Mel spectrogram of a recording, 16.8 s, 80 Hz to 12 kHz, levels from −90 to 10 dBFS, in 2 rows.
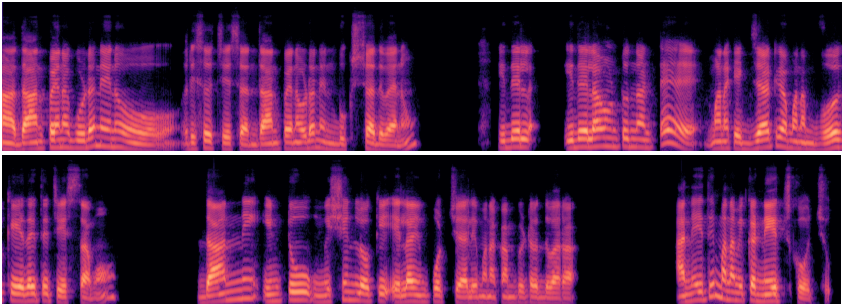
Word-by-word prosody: ఆ! - - +6 0.2
దానిపైన 150 +5 +4
గూడా 160 +4 +3
నేను 180 -2 -2 0.7
రిసర్చ్ 155 +2 -1
చేశాను. 120 -3 -1
దానిపైన 135 +3 +1
గూడా 150 +3 +1
నేను 135 -3 -7
బుక్స్ 120 - -11
చదివాను. 110 -1 +2 1.0
ఇదెలా 180 - +1 0.4
ఇదెలా 180 +3 +5
ఉంటుందంటే, 180 +4 -4 0.5
మనకు 150 0 -2
ఎగ్జాక్ట్‌గా 170 +8 +2
మనం 140 -3 -2 0.2
వర్క్ 170 +3 +3
ఏదైతే 160 +1 +3
చేస్తామో, 125 -1 -1 1.0
దాన్ని 185 +9 +3 0.2
ఇంటూ 170 +4 0 0.3
మెషిన్‌లోకి 160 -1 -1
ఎలా 150 +2 +5
ఇంపోర్ట్ 140 0 -5
చేయాలి 125 0 +2
మన 125 - -4
కంప్యూటర్ 120 0 -4
ద్వారా? 115 -1 0 1.1
అనేది 180 +9 -2
మనం 180 -3 +1
ఇక్కడ 165 -2 +3
నేర్చుకోవచ్చు. 155 0 0
155 Hz, 120 wpm, -17 LUFS, 135-180 Hz, 1.1 s, ఆ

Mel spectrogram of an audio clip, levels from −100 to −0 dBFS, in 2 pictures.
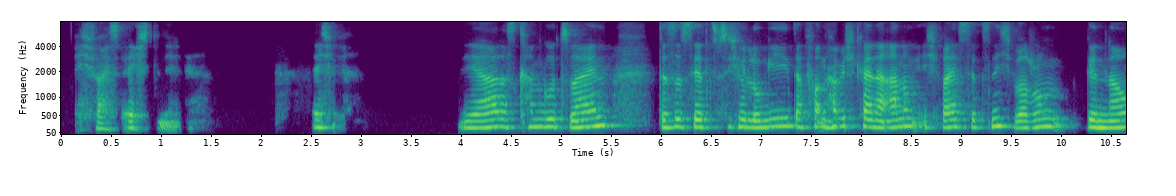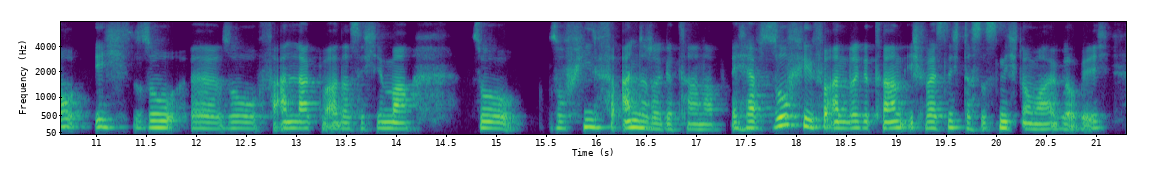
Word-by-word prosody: Ich - - -13
weiß 155 -1 -4
echt, 170 -1 -3
ne - - -6 1.3
Ich 185 +2 0 1.3
Ja, 175 +3 +3
das 200 -1 -2
kann 205 0 -1
gut 205 0 +1
sein. 210 +6 +3 0.4
Das 185 0 +2
ist 205 0 +1
jetzt 195 -1 +3
Psychologie, 200 +2 +1
davon 200 -2 0
habe 215 0 +2
ich 215 0 -4
keine 195 -4 +4
Ahnung. 200 +4 +1
Ich 190 - -9
weiß 195 +1 +1
jetzt 190 +1 -6
nicht, 220 0 +2
warum 210 +6 0
genau 185 +1 +4
ich 195 0 -4
so 180 +1 +1
äh, 165 -1 -3
so 165 0 -4
veranlagt 165 +1 -1
war, - - -2
dass 155 0 -6
ich 160 +1 -13
immer 155 -2 +2 0.6
so 165 -2 -2 0.3
so 170 0 -5
viel 195 +3 0
für 185 - -7
andere 170 -5 +4
getan 140 -1 -5
hab. 135 0 -9
Ich 165 +1 -4
hab 175 0 +4
so 195 +8 +5
viel 245 -6 +1
für 185 -1 0
andere 170 0 +2
getan. 170 0 +1
Ich - - -7
weiß 165 +1 -1
nicht 185 0 -3
das 155 - -6
ist 155 - -7
nicht 170 -1 +2
normal, 140 -1 -1
glaube 145 -2 -4
ich. 175 0 -7
180 Hz, 160 wpm, -24 LUFS, 165-200 Hz, 1.3 s, so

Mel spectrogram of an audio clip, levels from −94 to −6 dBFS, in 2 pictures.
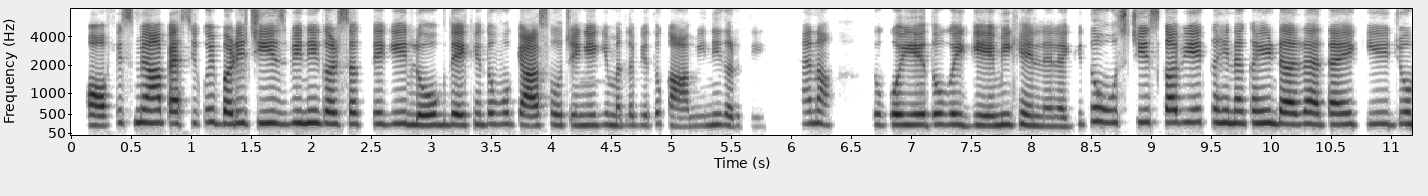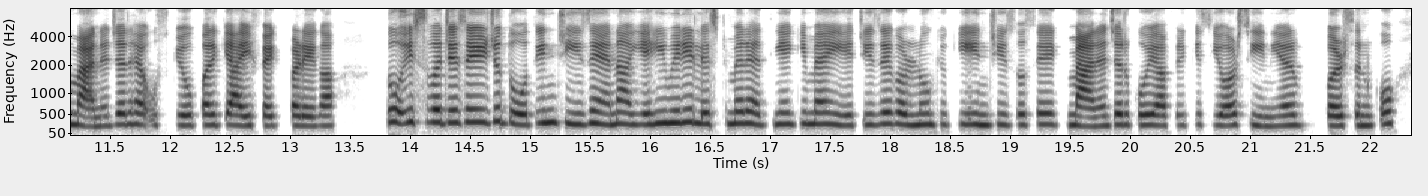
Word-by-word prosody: Office 240 +6 0
में 305 - +2
आप 295 0 +6
ऐसी 280 0 +2
कोई 310 +2 -3
बड़ी 280 0 +3
चीज़ 285 0 +2
भी 290 0 +2
नहीं 295 +1 +3
कर 280 -1 +3
सकते 270 0 -1
कि 275 +2 +1
लोग 245 -1 0
देखें 250 0 +2
तो 265 - -4
वो 265 +1 -8
क्या 240 -3 +5
सोचेंगे 240 0 -2
कि 245 +1 -10
मतलब 240 0 -8
ये 235 - -8
तो 265 +3 -11
काम 220 -4 -2
ही 230 - -14
नहीं 250 +1 -6
करती। 220 -2 -9 0.3
है 280 - -3
ना? 280 -4 -4 0.3
तो 255 - -8
कोई 250 0 +1
ये 250 0 +4
तो 255 +1 -3
कोई 255 0 +1
गेम 235 -1 +3
ही 255 - +2
खेलने 235 -4 -2
लगी 215 +5 -8
तो 330 0 -1
उस 300 - -3
चीज़ 310 -1 0
का 300 0 +6
भी 305 +1 0
ये 310 - +4
कहीं 310 -1 -3
न 290 0 +1
कहीं 290 0 +2
डर 265 -2 +5
रहता 260 -1 +2
है 260 +1 +3
कि 265 +1 -10
ये 275 0 -3
जो 275 - -2
मैनेजर 230 +2 +2
है 260 -1 +1
उसके 240 0 -8
ऊपर 245 +1 0
क्या 245 0 +2
इफेक्ट 230 0 -1
पड़ेगा? 230 0 +1 0.4
तो 310 -1 0
इस 310 +2 +1
वजह 305 -1 +4
से 315 +1 +6
ये 310 - +5
जो 330 - 0
2-3 285 +1 -1
चीज़ें 285 -1 -1
हैं 260 -2 +2
ना, 275 +1 0
यही 260 +2 0
मेरी 295 +1 +3
लिस्ट 270 -1 -4
में 280 +1 0
रहती 265 -2 -3
हैं 265 0 -1
कि 275 +1 -7
मैं 270 0 0
ये 245 -2 -2
चीज़ें 255 +2 -1
कर 260 -2 0
लूँ 255 +1 -2
क्योंकि 260 +1 -4
इन 250 -1 -1
चीज़ों 250 0 -6
से 260 +1 -3
मैनेजर 230 +2 +3
को 245 - -1
या 240 -1 +2
फिर 240 +1 -15
किसी 245 -1 -9
और 235 +1 0
सीनियर 235 -1 -3 0.3
पर्सन 235 0 0
को 275 +4 -4
255 Hz, 250 wpm, -24 LUFS, 240-280 Hz, 0.4 s, आप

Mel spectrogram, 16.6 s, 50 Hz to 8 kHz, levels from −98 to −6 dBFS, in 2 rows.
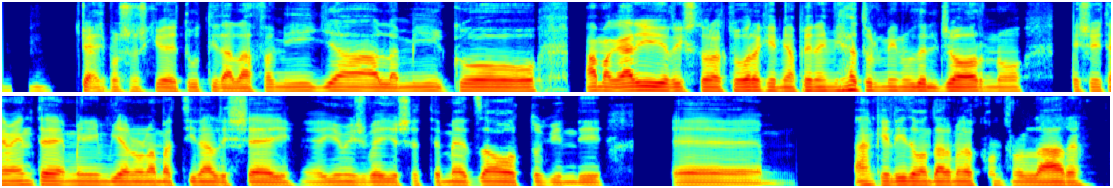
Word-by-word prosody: d 115 -1 -16 0.2
cioè, - - -2
ti - - -11
possono 105 0 -8
scrivere 105 +1 -2
tutti, 110 +2 -8
dalla 105 -1 +1
famiglia 115 +1 -1
all'amico, 115 0 +1 0.4
a 120 - +2
magari 120 +2 +5
il 125 -2 +6
ristoratore 115 +1 +2
che 115 +1 -2
mi 110 - -2
ha - - +2
appena 115 +2 0
inviato 120 +4 +1
il 115 - -4
menù 115 -1 -2
del 115 -2 +2
giorno 115 0 +3 0.3
e 115 - -8
solitamente 115 +2 0
me 110 0 -4
li 110 - -1
inviano 105 0 0
la 105 - +1
mattina 105 +1 -2
alle 100 -1 0
6 100 0 0
e 100 -1 -8
io 105 +1 -3
mi 110 - -2
sveglio 105 0 -2
7 105 0 -11
e - - -4
mezza 105 +1 -1
8, 105 0 +1
quindi, 100 0 -5 0.5
ehm, 95 -5 -3 0.5
anche 110 0 -1
lì 110 +1 +1
devo 115 -1 +3
andarmelo 110 0 +1
a 105 - -3
controllare. 105 -1 0
110 Hz, 170 wpm, -22 LUFS, 105-115 Hz, 0.5 s, il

